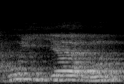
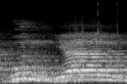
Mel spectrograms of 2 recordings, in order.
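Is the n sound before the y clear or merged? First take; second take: merged; clear. First: The n sound is merged into the y. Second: The n sound is clearly heard before y. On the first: The speaker calls it wrong. "Ini kenapa tidak dibaca buyanun?" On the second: The speaker calls it right. "harus dibaca de terang, Tetap harus dibaca bunyanun"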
